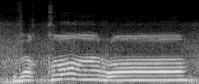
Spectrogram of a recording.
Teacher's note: موٹا قاف کیونکہ حروف مستعلیہ میں سے ہے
